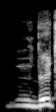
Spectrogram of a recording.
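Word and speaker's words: Boutte: betting on his team is that how it's pronounced it is okay it's boute okay uh kesan boute arrested for betting on his team and other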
